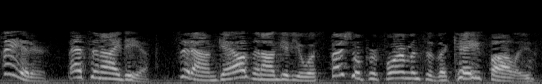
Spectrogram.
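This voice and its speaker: Brash, wisecracking young woman, animated. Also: on the high side, normal speed. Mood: playful. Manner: slangy, flippant, scoffing. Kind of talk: old-time radio drama acting. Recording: tinny old radio recording with hiss.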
